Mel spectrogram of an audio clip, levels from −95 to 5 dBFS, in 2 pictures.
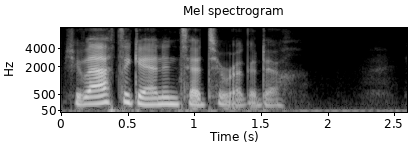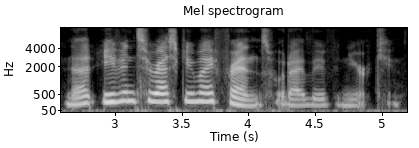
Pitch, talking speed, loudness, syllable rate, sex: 210 Hz, 220 wpm, -20 LUFS, 6.3 syllables/s, female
